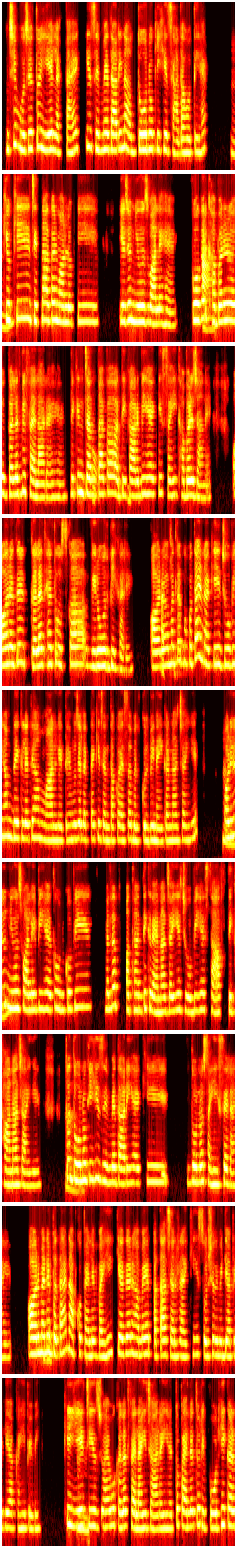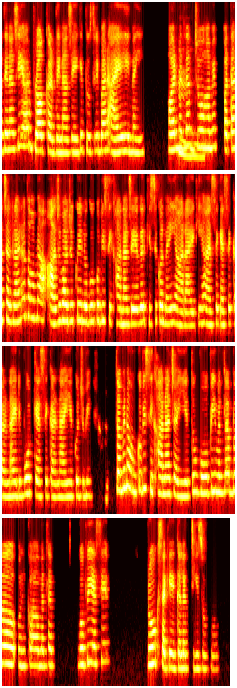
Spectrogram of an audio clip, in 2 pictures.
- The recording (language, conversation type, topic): Hindi, unstructured, फर्जी खबरों से हमारे समाज को सबसे ज्यादा क्या नुकसान होता है?
- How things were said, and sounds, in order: static; distorted speech; other background noise; in English: "ऑथेंटिक"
